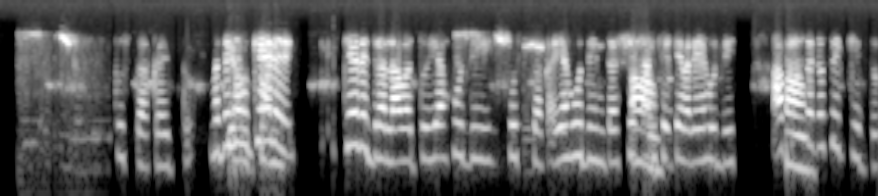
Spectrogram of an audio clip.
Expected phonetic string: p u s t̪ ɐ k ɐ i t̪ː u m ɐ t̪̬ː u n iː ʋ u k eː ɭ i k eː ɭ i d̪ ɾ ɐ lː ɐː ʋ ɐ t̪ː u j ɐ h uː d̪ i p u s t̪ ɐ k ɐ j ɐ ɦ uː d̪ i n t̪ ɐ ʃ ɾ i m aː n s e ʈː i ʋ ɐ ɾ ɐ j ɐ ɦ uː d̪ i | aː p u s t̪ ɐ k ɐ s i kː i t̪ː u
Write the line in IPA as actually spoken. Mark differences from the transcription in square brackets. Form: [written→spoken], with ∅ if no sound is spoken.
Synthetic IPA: p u s t̪ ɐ k ɐ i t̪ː u m ɐ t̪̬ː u n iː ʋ u k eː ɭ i k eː ɭ i d̪ ɾ ɐ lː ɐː ʋ ɐ t̪ː u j ɐ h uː d̪ i p u s t̪ ɐ k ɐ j ɐ ɦ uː d̪ i n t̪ ɐ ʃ ɾ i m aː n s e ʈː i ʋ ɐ ɾ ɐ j ɐ ɦ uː d̪ i | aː p u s t̪ ɐ k ɐ s i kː i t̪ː u

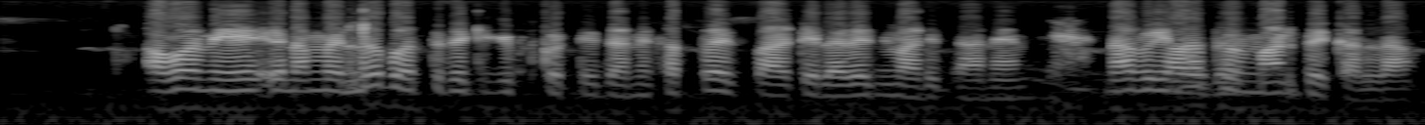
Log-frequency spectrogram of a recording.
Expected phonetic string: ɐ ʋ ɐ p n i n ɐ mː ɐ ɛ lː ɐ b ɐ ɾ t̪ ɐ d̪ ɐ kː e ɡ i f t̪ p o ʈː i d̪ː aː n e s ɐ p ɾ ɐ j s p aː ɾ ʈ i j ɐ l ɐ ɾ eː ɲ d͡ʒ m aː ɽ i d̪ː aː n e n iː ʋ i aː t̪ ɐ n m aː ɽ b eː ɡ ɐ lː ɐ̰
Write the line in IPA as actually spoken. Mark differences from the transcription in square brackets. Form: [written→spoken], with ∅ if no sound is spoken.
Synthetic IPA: ɐ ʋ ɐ [p→∅] n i n ɐ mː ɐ ɛ lː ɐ b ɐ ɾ t̪ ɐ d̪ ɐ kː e ɡ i f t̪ [p→k] o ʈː i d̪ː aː n e s ɐ p ɾ ɐ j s p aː ɾ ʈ i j ɐ l ɐ ɾ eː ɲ d͡ʒ m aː ɽ i d̪ː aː n e n [iː→aː] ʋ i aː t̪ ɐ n m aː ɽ b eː [ɡ→k] ɐ lː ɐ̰

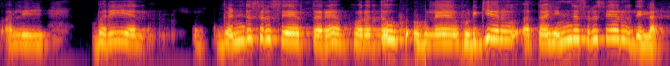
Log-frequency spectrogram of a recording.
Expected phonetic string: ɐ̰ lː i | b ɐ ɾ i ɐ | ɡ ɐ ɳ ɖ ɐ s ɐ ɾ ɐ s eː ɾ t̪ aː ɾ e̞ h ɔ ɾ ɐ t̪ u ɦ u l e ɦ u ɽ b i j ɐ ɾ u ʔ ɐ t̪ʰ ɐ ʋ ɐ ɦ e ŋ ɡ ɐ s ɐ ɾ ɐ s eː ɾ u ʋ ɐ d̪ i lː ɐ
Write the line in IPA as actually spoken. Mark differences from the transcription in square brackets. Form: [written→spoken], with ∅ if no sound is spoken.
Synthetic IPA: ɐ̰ lː i | b ɐ ɾ i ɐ | ɡ ɐ ɳ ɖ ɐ s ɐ ɾ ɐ s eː ɾ t̪ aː ɾ e̞ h ɔ ɾ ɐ t̪ u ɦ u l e ɦ u ɽ [b→ɡ] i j ɐ ɾ u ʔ ɐ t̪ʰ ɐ ʋ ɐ ɦ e ŋ ɡ ɐ s ɐ ɾ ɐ s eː ɾ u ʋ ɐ d̪ i lː ɐ

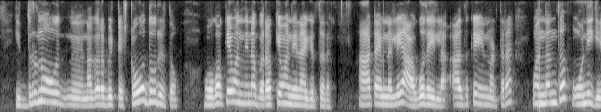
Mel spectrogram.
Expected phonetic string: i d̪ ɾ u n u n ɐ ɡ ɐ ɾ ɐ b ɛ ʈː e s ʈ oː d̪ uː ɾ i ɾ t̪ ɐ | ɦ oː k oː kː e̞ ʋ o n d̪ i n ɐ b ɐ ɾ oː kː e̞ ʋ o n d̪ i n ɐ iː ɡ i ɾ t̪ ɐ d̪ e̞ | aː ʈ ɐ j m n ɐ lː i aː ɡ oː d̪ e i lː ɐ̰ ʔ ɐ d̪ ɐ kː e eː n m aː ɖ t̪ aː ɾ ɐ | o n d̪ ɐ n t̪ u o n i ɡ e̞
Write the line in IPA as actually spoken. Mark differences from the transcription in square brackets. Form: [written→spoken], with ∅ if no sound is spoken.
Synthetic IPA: i d̪ ɾ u n u n ɐ ɡ ɐ ɾ ɐ b [ɛ→i] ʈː e [s→ʂ] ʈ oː d̪ uː ɾ i ɾ t̪ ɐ | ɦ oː [k→ɡ] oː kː e̞ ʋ o n d̪ i n ɐ b ɐ ɾ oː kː e̞ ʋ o n d̪ i n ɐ [iː→aː] ɡ i ɾ t̪ ɐ d̪ e̞ | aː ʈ ɐ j m n ɐ lː i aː ɡ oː d̪ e i lː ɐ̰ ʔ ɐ d̪ ɐ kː e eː n m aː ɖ t̪ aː ɾ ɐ | o n d̪ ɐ n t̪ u o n i ɡ e̞

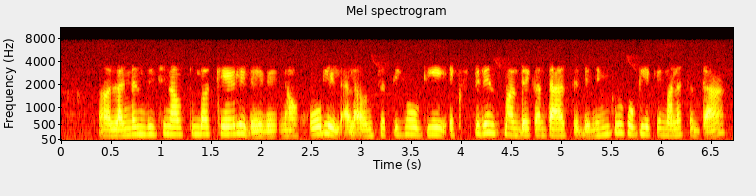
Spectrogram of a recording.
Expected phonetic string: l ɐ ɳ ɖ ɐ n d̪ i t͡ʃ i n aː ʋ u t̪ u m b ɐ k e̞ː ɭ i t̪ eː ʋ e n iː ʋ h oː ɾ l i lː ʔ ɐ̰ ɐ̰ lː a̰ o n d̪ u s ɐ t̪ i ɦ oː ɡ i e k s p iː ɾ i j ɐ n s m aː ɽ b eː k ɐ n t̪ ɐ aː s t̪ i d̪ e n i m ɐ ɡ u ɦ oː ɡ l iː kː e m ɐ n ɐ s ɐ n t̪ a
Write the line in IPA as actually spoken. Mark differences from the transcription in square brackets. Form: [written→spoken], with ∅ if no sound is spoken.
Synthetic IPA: l ɐ ɳ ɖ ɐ n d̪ i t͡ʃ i n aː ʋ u t̪ u m b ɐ k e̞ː ɭ i [t̪→d̪] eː ʋ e n [iː→aː] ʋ h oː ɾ l i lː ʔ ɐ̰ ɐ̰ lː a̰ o n d̪ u s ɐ t̪ i ɦ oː ɡ i e k s p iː ɾ i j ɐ n s m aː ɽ b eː k ɐ n t̪ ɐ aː s t̪ i d̪ e n i m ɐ ɡ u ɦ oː ɡ l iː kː e m ɐ n ɐ s ɐ n t̪ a

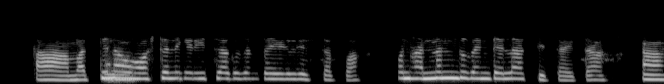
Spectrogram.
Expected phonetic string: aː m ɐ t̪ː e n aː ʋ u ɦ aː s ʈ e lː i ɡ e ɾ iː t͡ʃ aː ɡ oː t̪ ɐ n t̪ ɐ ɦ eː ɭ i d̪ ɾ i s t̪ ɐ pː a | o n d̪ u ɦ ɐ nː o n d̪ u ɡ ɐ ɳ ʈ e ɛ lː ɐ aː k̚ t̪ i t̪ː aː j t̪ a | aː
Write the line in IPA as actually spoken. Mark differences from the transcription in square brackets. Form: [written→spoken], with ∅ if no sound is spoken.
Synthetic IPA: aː m ɐ t̪ː e n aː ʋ u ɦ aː s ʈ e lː i ɡ e ɾ iː t͡ʃ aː ɡ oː [t̪→d̪] ɐ n t̪ ɐ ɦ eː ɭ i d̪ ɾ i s t̪ ɐ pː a | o n d̪ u ɦ ɐ nː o n d̪ u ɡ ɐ ɳ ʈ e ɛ lː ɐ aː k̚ t̪ i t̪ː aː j t̪ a | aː

